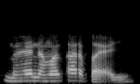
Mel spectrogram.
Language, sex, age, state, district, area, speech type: Punjabi, male, 30-45, Punjab, Bathinda, urban, conversation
